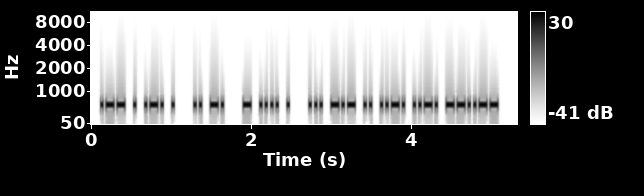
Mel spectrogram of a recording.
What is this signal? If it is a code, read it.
Morse code, heard as a keyed tone, about 34 wpm, 600 Hz. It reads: WERE IN THE SKIFF,
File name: the old man and the sea 2 35wpm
